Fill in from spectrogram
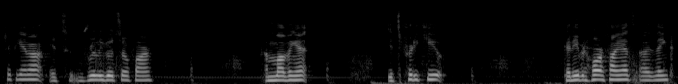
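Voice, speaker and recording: A woman live streams a game, chatting casually and reading visual novel text aloud, sometimes stumbling and rereading words. Her mid-range voice is flat and a little fast, and the audio sounds dull.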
